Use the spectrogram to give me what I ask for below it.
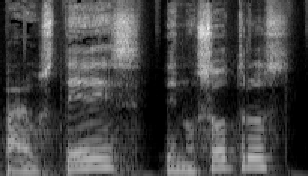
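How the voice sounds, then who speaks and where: Joking Mexican podcast host, mellow. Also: male voice, sits high, expressive, measured pace, soft background music. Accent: Mexican Spanish. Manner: joking, teasing friends, playful singsong. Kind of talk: casual podcast chat.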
